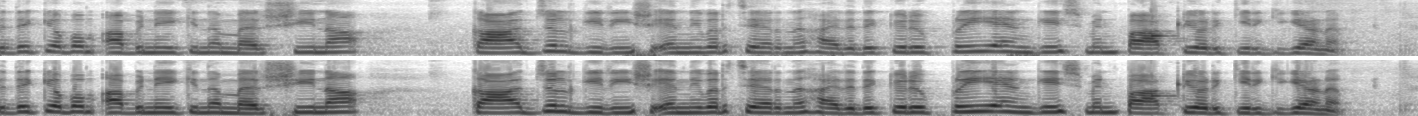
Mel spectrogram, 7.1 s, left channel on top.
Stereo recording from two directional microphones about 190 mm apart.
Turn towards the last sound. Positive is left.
turn(degrees=-30)  # may be behind; listen again after turning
